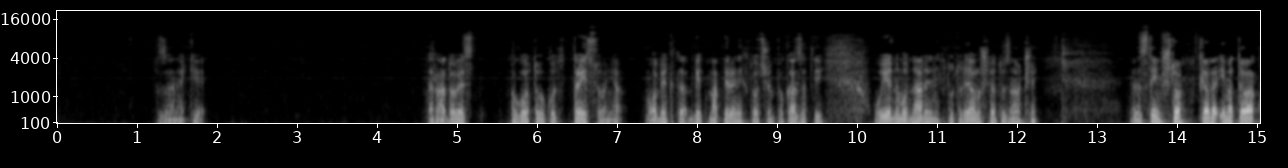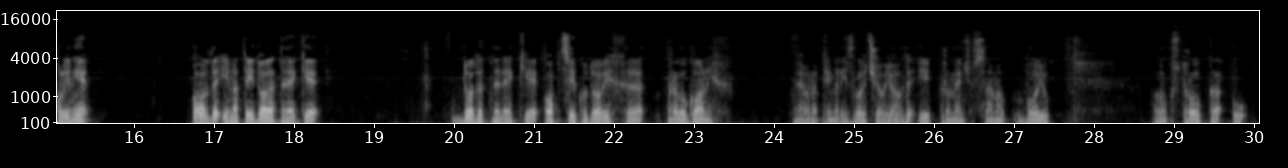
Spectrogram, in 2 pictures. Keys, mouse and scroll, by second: 0.1-1.2 drag, 2.1-3.7 drag, 4.2-5.3 drag, 16.4 click, 18.7-19.5 ctrl+scroll up 2, 19.5 ctrl+scroll up 1, 22.6 click, 23.1-26.3 drag, 29.5-30.0 right drag.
